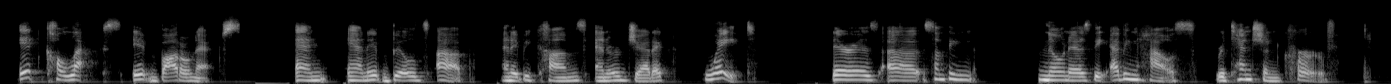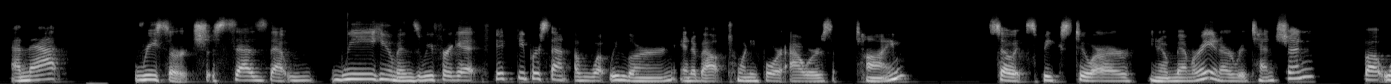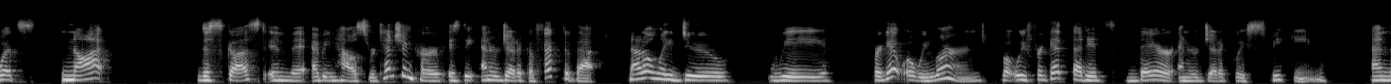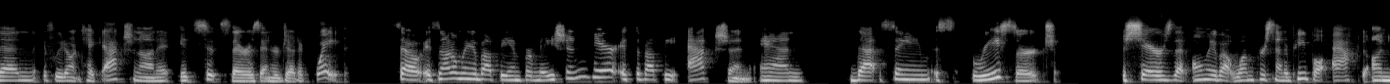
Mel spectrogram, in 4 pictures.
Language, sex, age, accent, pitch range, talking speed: English, female, 50-69, American, 160-215 Hz, 135 wpm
